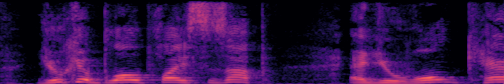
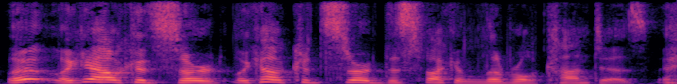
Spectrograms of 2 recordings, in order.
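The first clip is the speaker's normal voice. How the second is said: normal talking voice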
